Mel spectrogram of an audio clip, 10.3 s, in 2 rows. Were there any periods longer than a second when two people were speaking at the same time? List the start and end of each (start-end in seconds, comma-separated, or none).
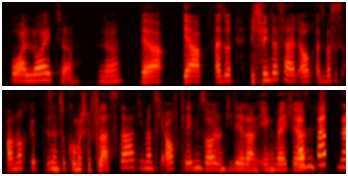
none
